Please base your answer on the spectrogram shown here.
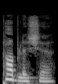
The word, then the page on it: publisher: anglais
